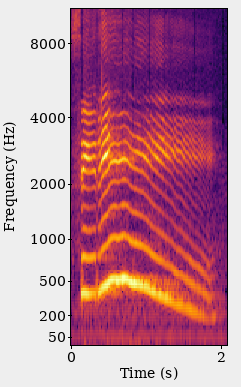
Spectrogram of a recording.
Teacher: A sílaba tônica é o RI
